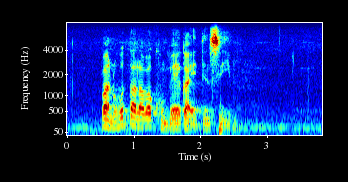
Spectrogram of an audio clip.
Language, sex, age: Tsonga, male, 19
